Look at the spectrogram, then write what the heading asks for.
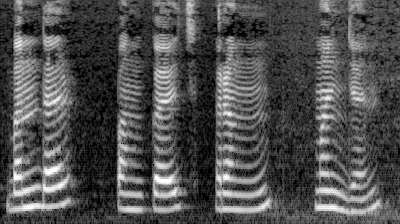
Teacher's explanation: अनुस्वार में हवा केवल नाक से निकल रही थी।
